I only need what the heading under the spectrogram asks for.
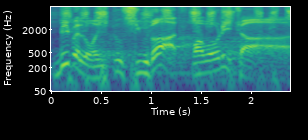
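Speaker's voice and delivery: slow, booming ad announcer. Acted. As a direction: hype it like a radio spot. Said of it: "déjame te hago el anuncio".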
